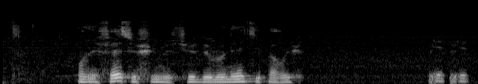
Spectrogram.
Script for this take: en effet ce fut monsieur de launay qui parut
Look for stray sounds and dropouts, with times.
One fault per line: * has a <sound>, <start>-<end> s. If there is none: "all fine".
* has a laugh, 4.3-4.7 s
